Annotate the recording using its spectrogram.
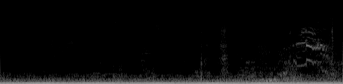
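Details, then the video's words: Shelter kitten Minnow in the big kitty room, held close while a steady low purr rumbles throughout, and a brief rising meow breaks in near the end. "Shelter Kitten Minnow Has Many Things to Say About Imprisonment in Big Kitty Room!"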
